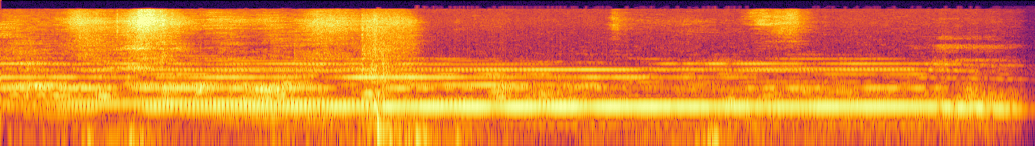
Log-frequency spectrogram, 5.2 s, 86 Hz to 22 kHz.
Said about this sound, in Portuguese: Era tipo 5 da manhã, já estava a sirene já de bombardeio.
